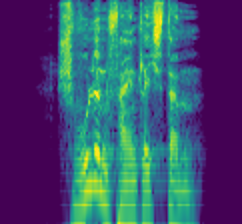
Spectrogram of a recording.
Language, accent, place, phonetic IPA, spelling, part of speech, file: German, Germany, Berlin, [ˈʃvuːlənˌfaɪ̯ntlɪçstəm], schwulenfeindlichstem, adjective, De-schwulenfeindlichstem.ogg
- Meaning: strong dative masculine/neuter singular superlative degree of schwulenfeindlich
